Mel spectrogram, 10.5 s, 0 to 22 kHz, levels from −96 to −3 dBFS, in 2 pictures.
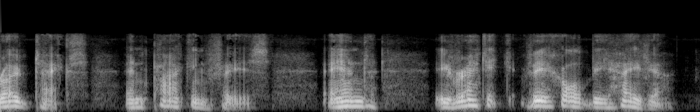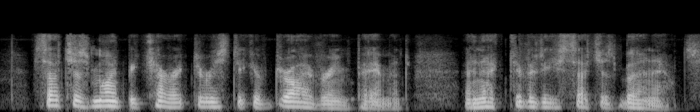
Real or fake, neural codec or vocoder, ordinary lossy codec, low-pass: real; none; AAC, 48 kbps; 7.2 kHz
